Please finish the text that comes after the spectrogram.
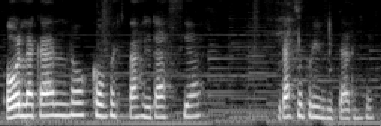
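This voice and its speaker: A woman's voice: fairly high pitch, fairly even intonation, normal speed. A middle-aged woman from Chile with a Chilean accent, answering conversationally as an interview guest. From Valparaíso, Chile. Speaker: interview guest, psychology lecturer. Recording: dull lo-fi audio, music behind.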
